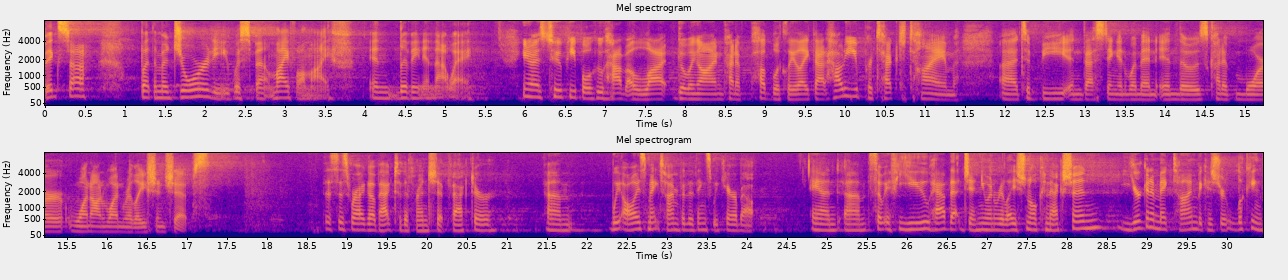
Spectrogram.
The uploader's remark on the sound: Our very first Journeywomen Live event that was recorded this past summer at The Gospel Coalition Women’s Conference.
